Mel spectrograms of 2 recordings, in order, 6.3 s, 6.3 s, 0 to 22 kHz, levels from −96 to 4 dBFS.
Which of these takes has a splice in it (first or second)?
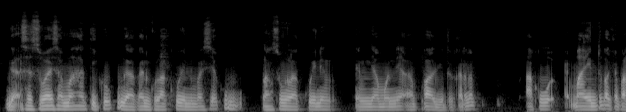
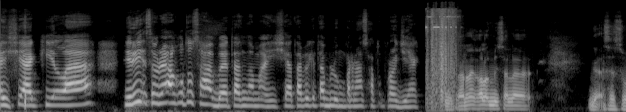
second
